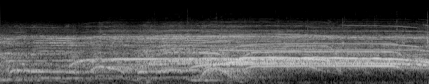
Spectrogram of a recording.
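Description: A large audience cheering and screaming, with many overlapping high whoops that swell over the first two seconds and stay loud.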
